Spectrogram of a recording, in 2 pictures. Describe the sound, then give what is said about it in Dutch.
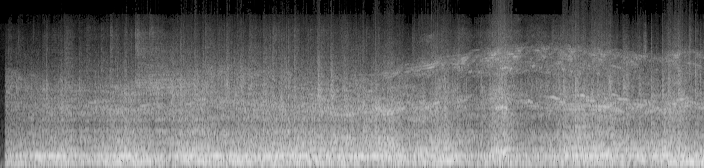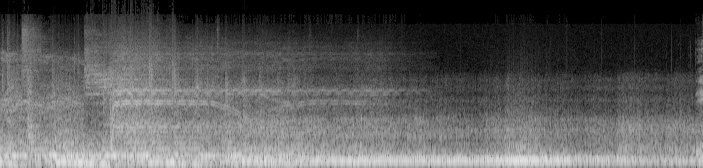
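A vehicle engine drones steadily as it drives along a broad jungle track left by Russian trucks. Its low rumble rises and falls with gentle revs, loud and continuous throughout with no voices. “Toch is het veel gemakkelijker rijden, hè? Nu we dat brede spoor maar hoeven te volgen dat de Russische trucks in de jungle hebben achtergelaten.”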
